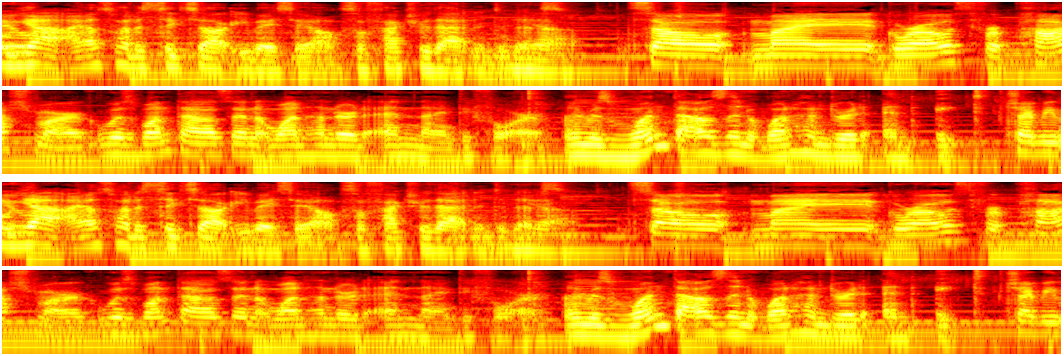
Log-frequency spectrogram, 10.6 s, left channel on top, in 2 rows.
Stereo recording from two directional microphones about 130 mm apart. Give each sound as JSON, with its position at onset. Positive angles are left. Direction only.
{"t": 0.1, "sound": "speech", "side_deg": -10}
{"t": 3.2, "sound": "speech", "side_deg": 40}
{"t": 7.9, "sound": "speech", "side_deg": -5}
{"t": 10.4, "sound": "speech", "side_deg": 40}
